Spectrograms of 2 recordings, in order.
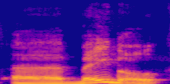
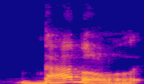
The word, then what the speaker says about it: Babel: I mean, one of my books, Babel, many people call it Babel, even though there's only one B in the middle.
